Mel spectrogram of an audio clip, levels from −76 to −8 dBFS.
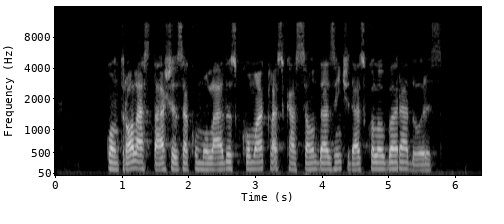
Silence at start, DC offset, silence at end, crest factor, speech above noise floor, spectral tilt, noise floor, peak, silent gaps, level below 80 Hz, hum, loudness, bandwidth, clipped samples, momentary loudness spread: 0.8 s; under 0.1%; 0.6 s; 20 dB; 39 dB; -4 dB/octave; -68 dBFS; -10 dBFS; none; -62 dBFS; none; -30 LUFS; 11.5 kHz; under 0.1%; 6 LU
